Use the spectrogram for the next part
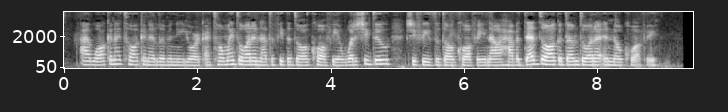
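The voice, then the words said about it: Very strong New York accent. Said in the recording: “a very extreme New York accent”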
